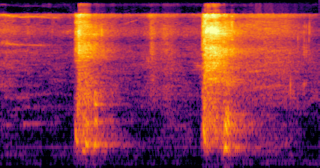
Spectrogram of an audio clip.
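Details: Pregnant cat sneezing indoors: two sharp, breathy bursts less than a second apart, each a brief hissing blast, with little other sound in a quiet room.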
